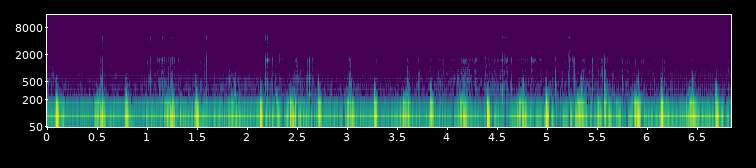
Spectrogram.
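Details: Adult male's strong, deep heart thumps repeating at a fairly quick pace over a steady low hum: normal heartbeat.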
